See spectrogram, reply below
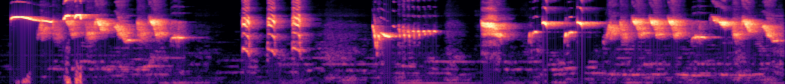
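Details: Orange-headed thrush song to coax a male into singing: a falling whistled note opening into a scratchy warbled run, clipped sharp notes, then long dense phrases of high chattering and varied whistles.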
